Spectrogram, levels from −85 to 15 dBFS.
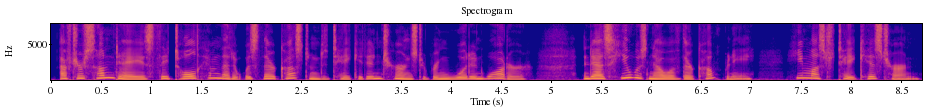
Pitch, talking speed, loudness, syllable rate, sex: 245 Hz, 235 wpm, -18 LUFS, 5.0 syllables/s, female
